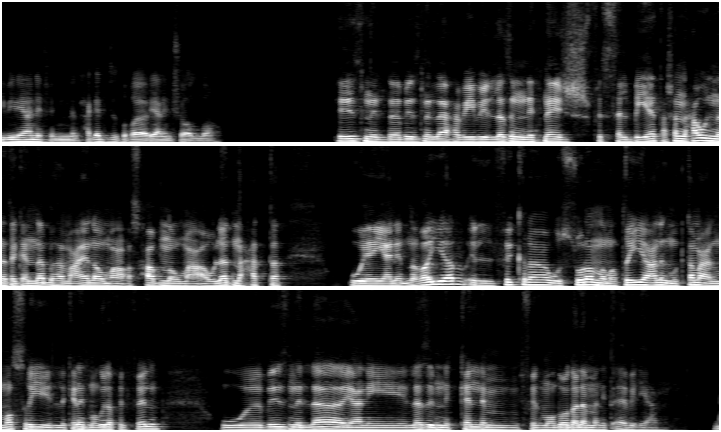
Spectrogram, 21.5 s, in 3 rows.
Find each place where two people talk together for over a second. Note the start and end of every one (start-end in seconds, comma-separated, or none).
none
